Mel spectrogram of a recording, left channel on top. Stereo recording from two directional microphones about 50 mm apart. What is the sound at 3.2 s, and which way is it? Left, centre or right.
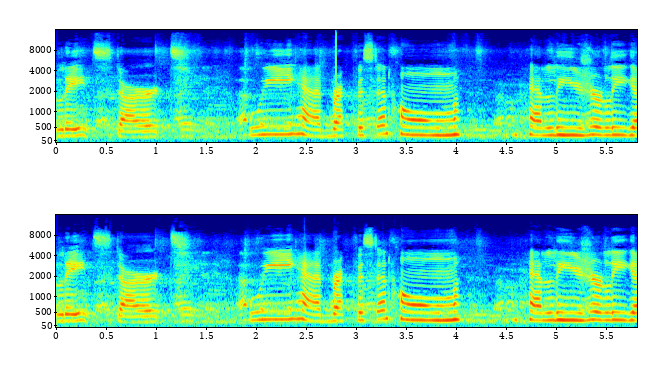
Speech, right.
